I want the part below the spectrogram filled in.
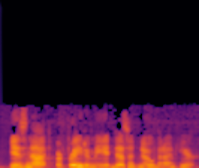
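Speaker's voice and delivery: ordinary talk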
